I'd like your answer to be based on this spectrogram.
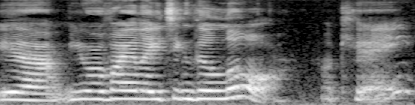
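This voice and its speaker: A woman's high-pitched voice in a Ukrainian accent, with audible room echo and noticeable background noise. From Ukraine, Kyiv. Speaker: civilian giving personal account. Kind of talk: personal testimony. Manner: halting, with repetitions.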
